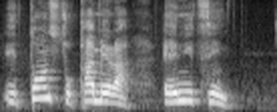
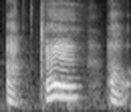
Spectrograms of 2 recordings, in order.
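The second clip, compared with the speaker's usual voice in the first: mock helpless reply; 6 semitones higher than usual. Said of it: "I said".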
